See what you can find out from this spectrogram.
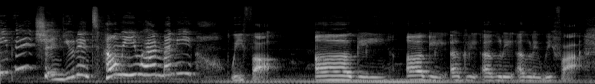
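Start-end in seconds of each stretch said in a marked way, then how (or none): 0.0-1.9 high, indignant yelled quote; retold fight, voice jumping up; mock angry accusation. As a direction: throw the accusation back, pitched up. Quoting angry partner, pitch jump.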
